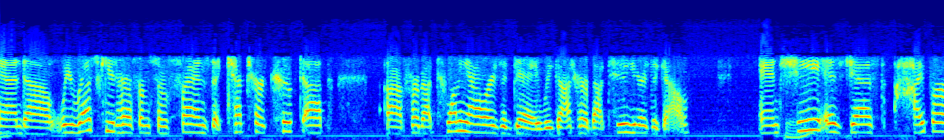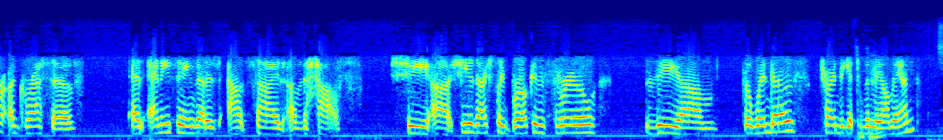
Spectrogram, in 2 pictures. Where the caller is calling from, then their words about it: Clarksville, Arkansas, United States; Clarksville, Arkansas.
